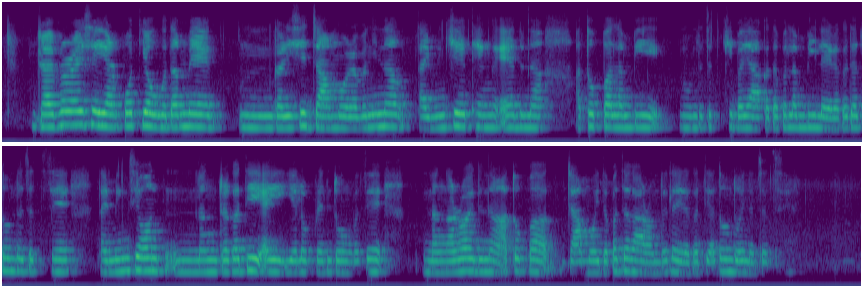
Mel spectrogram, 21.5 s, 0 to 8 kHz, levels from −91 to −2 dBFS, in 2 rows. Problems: none marked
